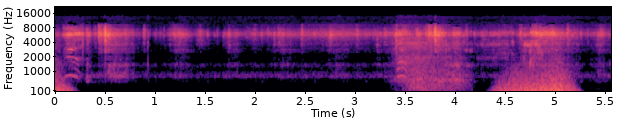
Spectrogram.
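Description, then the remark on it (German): Horse hooves clip-clop in two loud bursts of quick rhythmic steps near the end as a horse is ridden toward a blue marker, over a steady high-pitched ambient hum that runs throughout. “Das machen wir jetzt schnell mit dem Pferd als Fuß dann doch etwas lange dauern würde.”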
